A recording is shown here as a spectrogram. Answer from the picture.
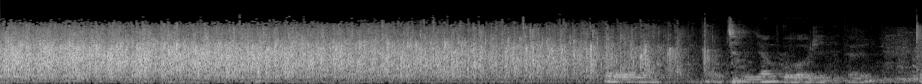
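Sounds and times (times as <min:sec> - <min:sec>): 
audience applauding: 0:00.0 - 0:07.3.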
